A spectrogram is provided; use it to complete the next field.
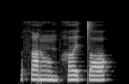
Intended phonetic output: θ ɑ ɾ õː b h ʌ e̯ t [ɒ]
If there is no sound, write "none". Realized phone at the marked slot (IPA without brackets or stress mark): ɒ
